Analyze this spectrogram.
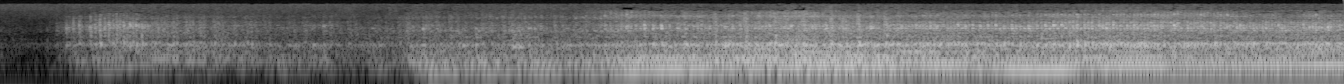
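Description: A tank drives off, its engine a deep rumble that swells louder in stages and then holds at a steady, heavy drone.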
